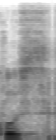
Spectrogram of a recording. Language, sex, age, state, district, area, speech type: Maithili, male, 18-30, Bihar, Begusarai, rural, read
